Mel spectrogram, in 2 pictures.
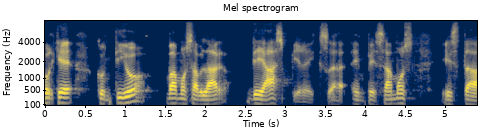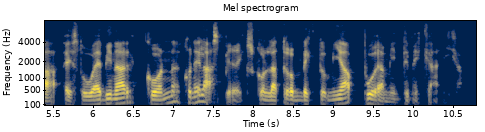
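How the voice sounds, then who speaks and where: A man with a non-native accent speaks at a very slow pace, the sound dry and close with no echo against a quiet background. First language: not Spanish (speaking Spanish). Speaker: medical device company representative, webinar moderator. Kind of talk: webinar moderation; product presentation. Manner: halting.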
